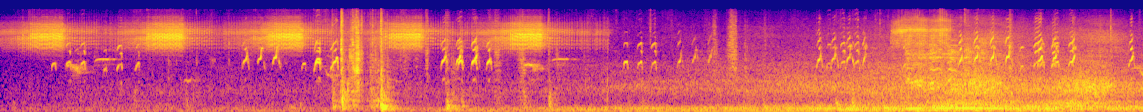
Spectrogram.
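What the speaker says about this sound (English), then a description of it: "Goose, goose, goose." Embden goslings and geese honk in a series of loud, close calls over the first half, with steady insect chirping and cricket trills running underneath throughout.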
